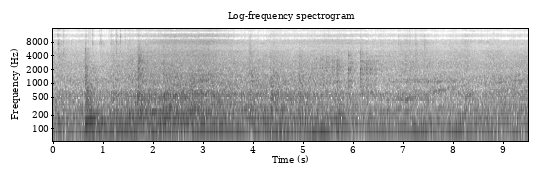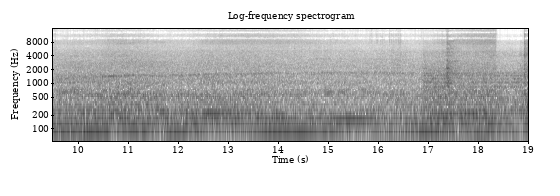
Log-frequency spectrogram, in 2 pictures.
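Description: A diesel engine rumbles and revs unevenly close by.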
